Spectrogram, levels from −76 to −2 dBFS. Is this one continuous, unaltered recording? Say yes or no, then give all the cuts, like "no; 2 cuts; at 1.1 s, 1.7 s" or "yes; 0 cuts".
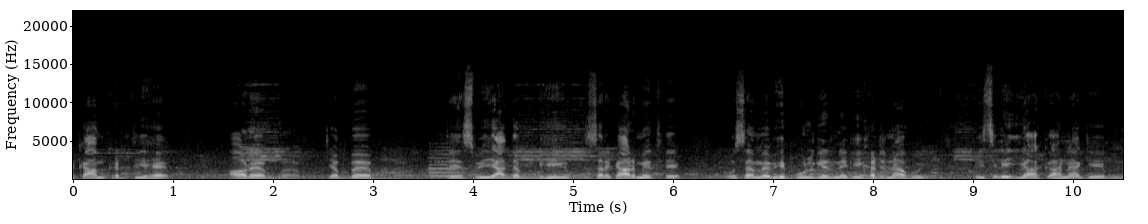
yes; 0 cuts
